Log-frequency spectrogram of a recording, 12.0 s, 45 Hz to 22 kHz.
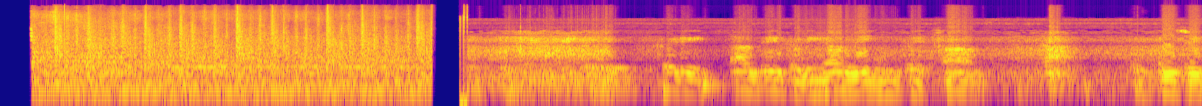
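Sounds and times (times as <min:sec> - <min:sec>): music: 0:00.3 - 0:04.4
recording noise with low hum: 0:00.3 - 0:12.0.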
